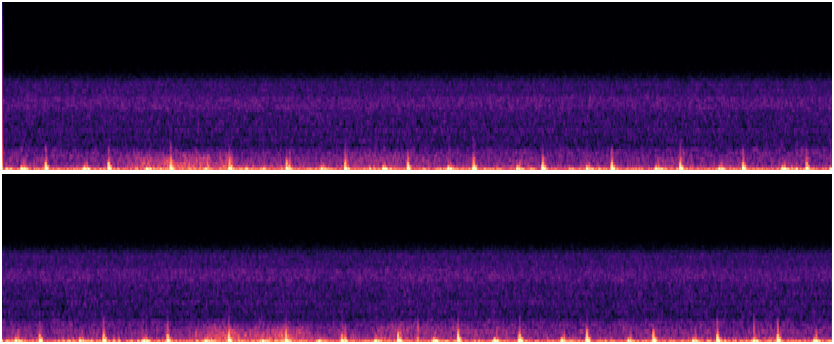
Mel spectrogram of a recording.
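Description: Steady, regular low heartbeat thumps continue evenly throughout, with a faint background hum.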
